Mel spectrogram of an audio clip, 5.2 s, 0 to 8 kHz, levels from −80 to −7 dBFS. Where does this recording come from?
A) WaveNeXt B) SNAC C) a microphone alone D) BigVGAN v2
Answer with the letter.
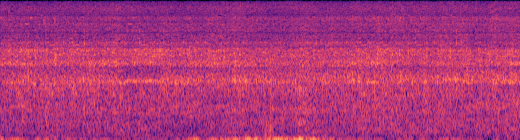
B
